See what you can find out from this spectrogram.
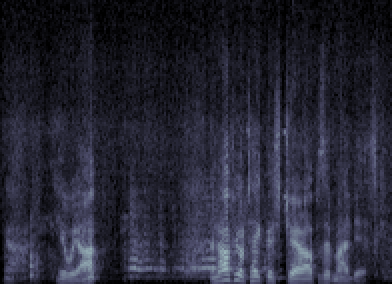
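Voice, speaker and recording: A man's voice: medium pitch, big pitch swings, slight background noise, lightly acted. A man playing a coolly calculating, confident doctor obsessed with his theory, speaking precisely and formally in 1940s radio suspense style. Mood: smooth, persuasive. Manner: precise, formal, deliberate diction. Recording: dull old radio broadcast with music.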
